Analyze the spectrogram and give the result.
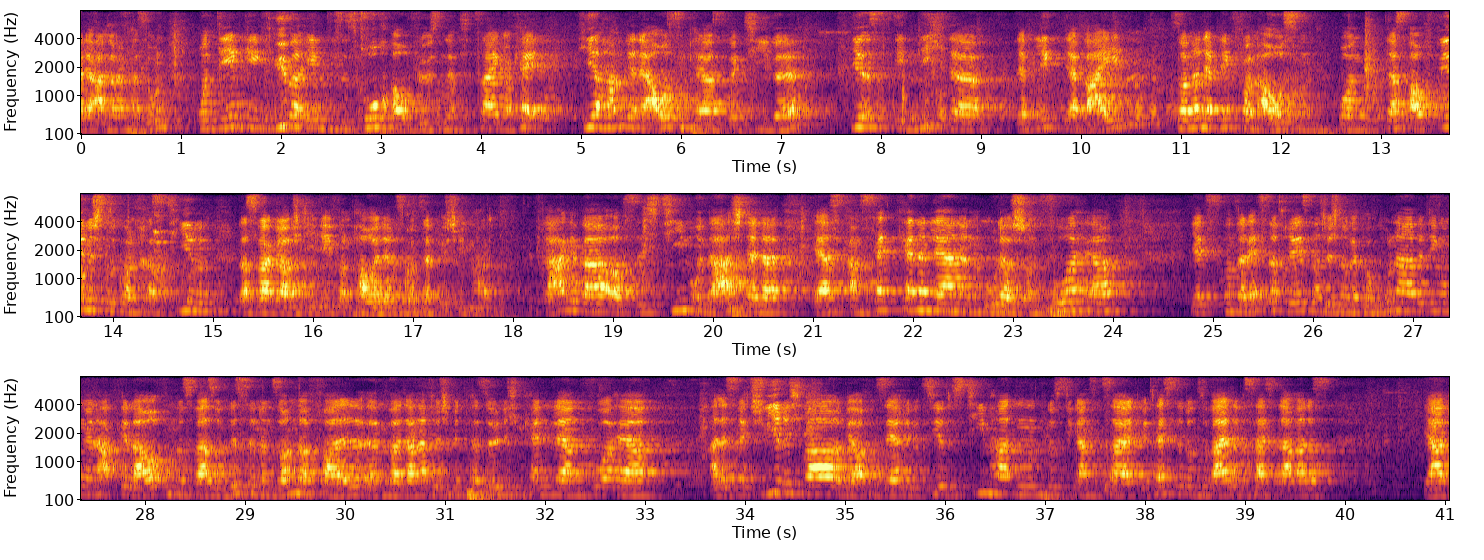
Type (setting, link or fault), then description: setting, live audience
